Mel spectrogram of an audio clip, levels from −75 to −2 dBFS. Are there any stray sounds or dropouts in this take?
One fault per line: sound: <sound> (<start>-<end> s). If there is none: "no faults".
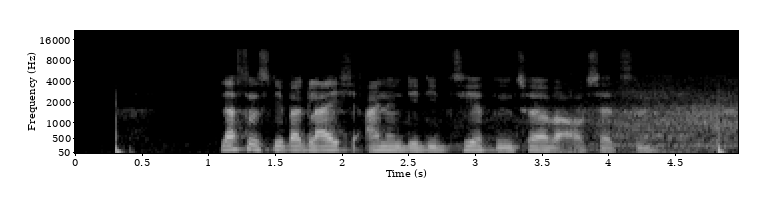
no faults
